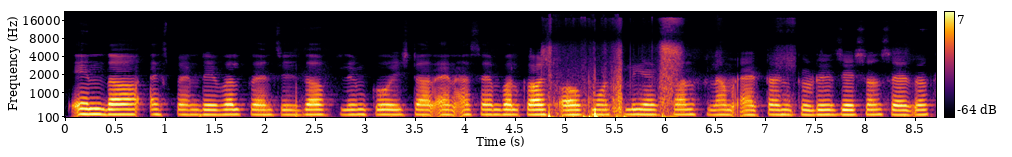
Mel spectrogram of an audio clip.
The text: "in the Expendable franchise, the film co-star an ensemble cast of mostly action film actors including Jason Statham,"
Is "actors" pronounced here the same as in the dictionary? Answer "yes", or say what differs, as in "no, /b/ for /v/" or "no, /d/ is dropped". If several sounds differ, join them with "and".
no, /k/ is dropped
